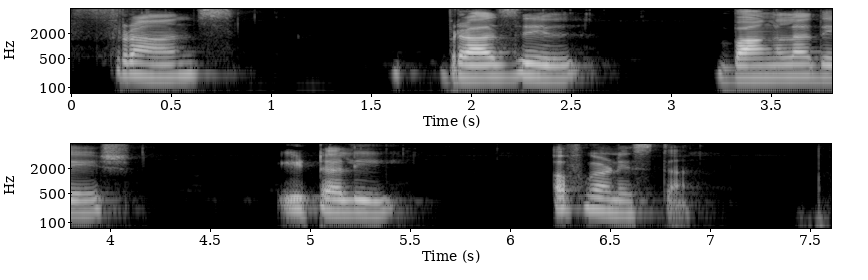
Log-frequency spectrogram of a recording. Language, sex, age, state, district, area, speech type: Goan Konkani, female, 30-45, Goa, Canacona, rural, spontaneous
